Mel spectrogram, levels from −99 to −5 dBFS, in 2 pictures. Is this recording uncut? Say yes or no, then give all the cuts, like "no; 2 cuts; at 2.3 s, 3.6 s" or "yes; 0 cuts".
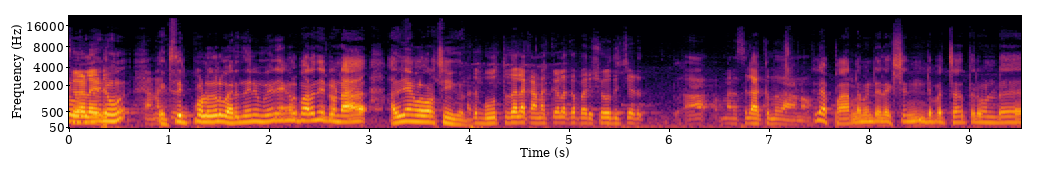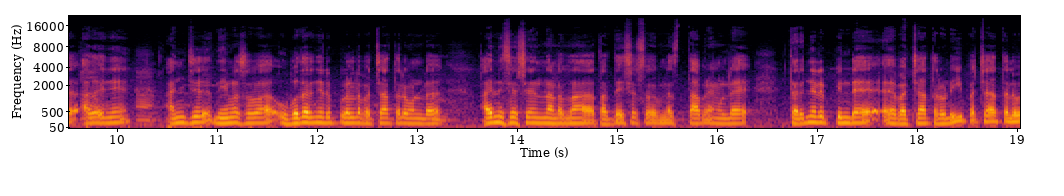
yes; 0 cuts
